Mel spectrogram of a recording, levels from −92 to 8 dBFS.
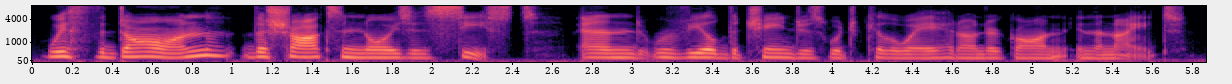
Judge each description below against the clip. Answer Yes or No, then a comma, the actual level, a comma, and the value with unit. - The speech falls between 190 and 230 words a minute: Yes, average, 195 wpm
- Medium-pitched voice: Yes, medium, 175 Hz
